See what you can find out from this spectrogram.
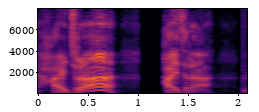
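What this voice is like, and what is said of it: Terrible put-on German accent. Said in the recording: “That was my terrible German accent”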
